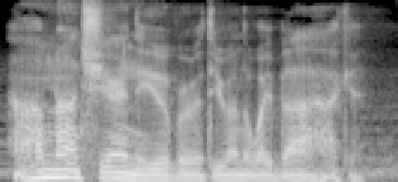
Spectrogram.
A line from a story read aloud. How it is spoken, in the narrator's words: I chuckled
